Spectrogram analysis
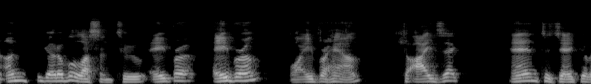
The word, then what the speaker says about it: Abraham: 자, 그 사건 that incident became an unforgettable, 잊을 수 없는 unforgettable lesson to Abraham.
